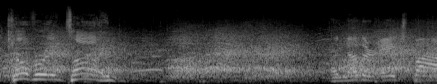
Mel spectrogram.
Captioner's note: crowd chants "Whoop that Trick"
